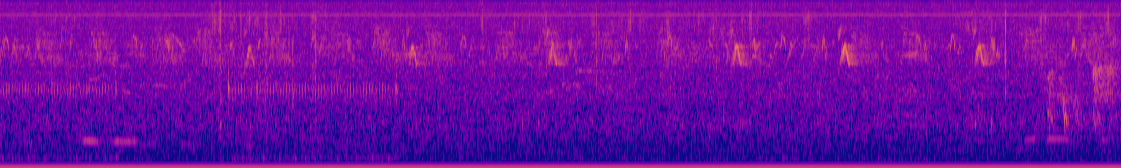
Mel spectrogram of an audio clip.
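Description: Steady hiss from a nest-box microphone, with short high bird chirps repeating about once a second and a buzzing drone twice in the first five seconds.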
